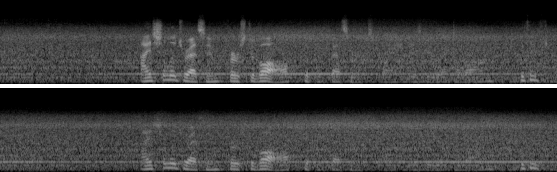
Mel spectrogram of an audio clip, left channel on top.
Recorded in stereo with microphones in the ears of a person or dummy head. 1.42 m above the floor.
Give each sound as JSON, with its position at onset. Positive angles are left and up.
{"t": 1.4, "sound": "a man speaking", "side_deg": 50, "distance_m": 1.5}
